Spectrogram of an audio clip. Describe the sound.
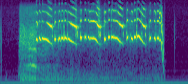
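A person imitates a killdeer's call: a rapid run of shrill, high whistled notes, each sliding slightly downward, repeated for about three seconds with no talking.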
